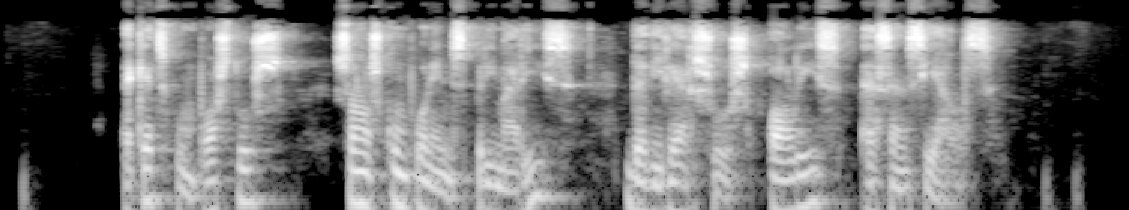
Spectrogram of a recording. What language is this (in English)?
Catalan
